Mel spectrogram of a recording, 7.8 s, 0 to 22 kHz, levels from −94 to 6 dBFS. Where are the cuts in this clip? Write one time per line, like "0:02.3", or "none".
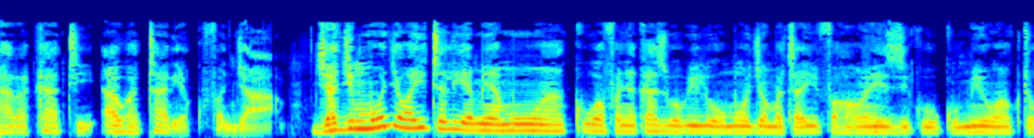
0:02.2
